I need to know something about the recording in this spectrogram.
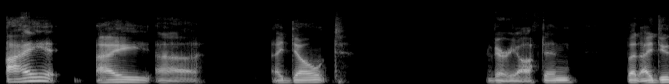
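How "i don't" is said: ordinary talk, nothing marked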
